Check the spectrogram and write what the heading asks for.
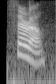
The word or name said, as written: thorough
